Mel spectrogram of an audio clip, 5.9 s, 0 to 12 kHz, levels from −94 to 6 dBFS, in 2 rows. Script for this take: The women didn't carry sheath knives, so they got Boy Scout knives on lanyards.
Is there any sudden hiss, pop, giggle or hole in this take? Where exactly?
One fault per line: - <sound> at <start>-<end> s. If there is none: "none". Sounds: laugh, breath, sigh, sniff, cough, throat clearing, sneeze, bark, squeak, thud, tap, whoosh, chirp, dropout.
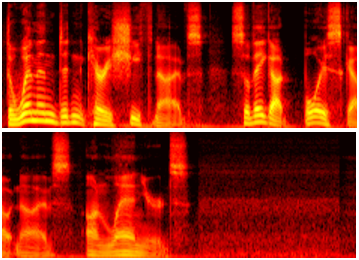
none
